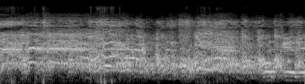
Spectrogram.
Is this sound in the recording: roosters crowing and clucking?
yes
